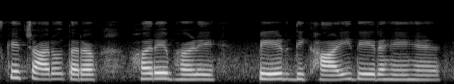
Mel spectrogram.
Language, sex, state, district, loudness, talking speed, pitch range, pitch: Hindi, female, Jharkhand, Garhwa, -15 LUFS, 130 wpm, 225-255 Hz, 240 Hz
